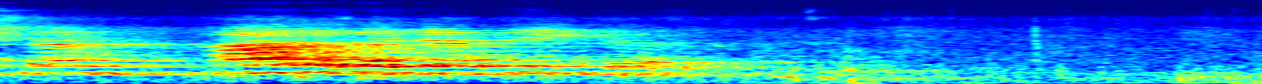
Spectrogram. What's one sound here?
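Children sing together in a large hall, then the song fades out.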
